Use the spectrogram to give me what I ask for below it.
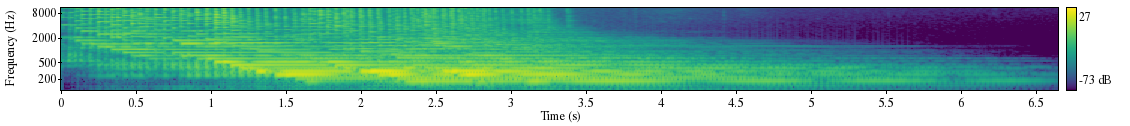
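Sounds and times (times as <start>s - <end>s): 
harp cascade down on C diminished seventh: 0.4s - 4.7s.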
